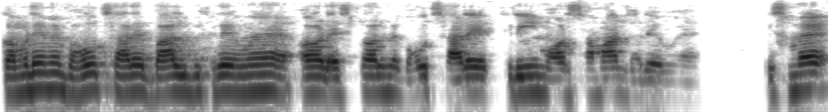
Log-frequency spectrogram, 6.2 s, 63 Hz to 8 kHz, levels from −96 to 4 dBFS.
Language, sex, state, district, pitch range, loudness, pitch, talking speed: Hindi, male, Bihar, Samastipur, 145-160 Hz, -16 LUFS, 150 Hz, 195 wpm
